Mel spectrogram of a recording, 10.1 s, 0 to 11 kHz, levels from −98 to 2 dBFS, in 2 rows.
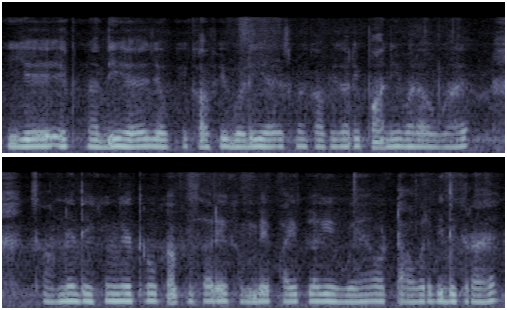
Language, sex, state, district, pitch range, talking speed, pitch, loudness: Hindi, male, Bihar, Saharsa, 145-160 Hz, 190 wpm, 155 Hz, -34 LUFS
